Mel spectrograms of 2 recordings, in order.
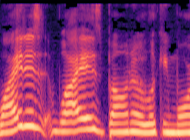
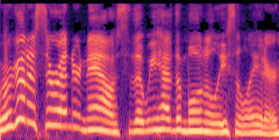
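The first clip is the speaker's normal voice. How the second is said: ordinary delivery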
